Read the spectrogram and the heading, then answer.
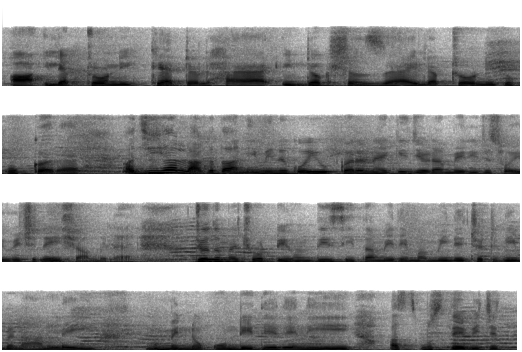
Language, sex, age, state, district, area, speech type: Punjabi, female, 30-45, Punjab, Kapurthala, urban, spontaneous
